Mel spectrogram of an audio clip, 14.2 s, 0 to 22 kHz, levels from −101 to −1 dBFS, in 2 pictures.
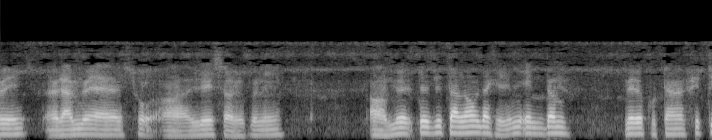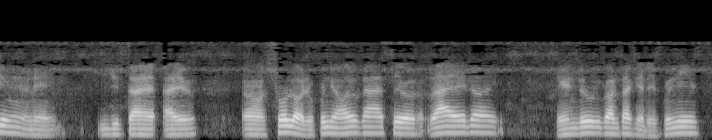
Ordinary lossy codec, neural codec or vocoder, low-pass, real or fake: MP3, 32 kbps; codec, 16 kHz, 2 kbps, FunCodec, trained on Chinese and English, 25 frames a second; 7.2 kHz; fake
